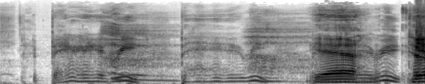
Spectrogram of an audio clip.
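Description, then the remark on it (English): A single voice imitates a crowd gasping as Barry Sanders walks up to the podium, with three drawn-out, rising vocal 'ooh' sounds in a row, each one louder than the last and the final one loudest. “The crowd gasps.”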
